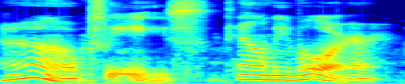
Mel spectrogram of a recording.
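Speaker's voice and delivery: put-on high, croaky, croaking old hag voice. Playing the hag, speaking to the adventuring party: croaking hag voice. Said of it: "The hag croaks".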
